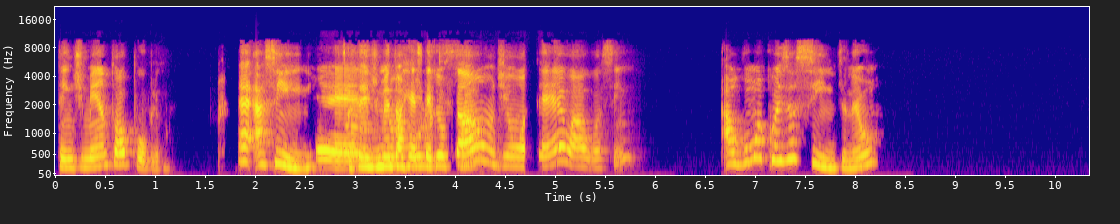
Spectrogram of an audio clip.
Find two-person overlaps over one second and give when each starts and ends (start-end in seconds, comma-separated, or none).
2.6-4.3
